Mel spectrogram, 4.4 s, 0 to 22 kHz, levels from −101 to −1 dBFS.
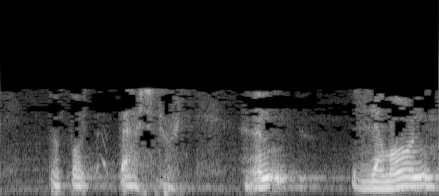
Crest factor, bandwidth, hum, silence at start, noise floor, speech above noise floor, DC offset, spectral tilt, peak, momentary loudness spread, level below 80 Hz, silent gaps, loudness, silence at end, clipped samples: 18 dB; 4.1 kHz; none; 0.5 s; -52 dBFS; 33 dB; under 0.1%; -13 dB/octave; -2 dBFS; 19 LU; -46 dBFS; none; -21 LUFS; 0 s; under 0.1%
